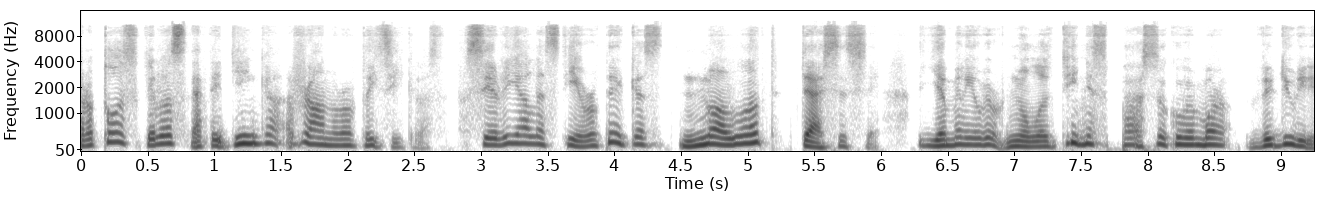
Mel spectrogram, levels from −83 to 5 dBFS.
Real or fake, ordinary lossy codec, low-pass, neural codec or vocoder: fake; Opus, 24 kbps; 10.8 kHz; codec, 16 kHz in and 24 kHz out, 0.4 kbps, LongCat-Audio-Codec, four codebook decoder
